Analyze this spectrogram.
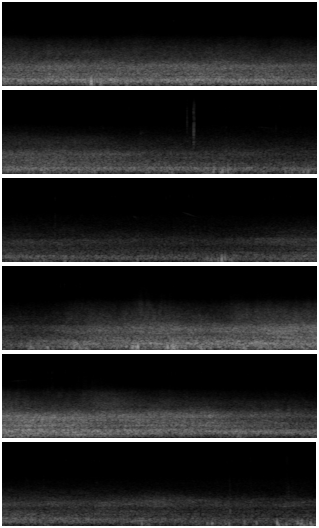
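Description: Climbing shoes scrape and tap against rock.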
